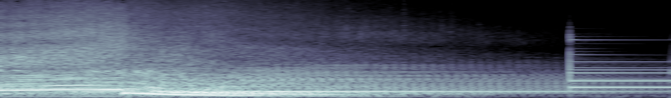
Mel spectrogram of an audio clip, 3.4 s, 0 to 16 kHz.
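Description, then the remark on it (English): A loud muscle car engine roars, its pitch dropping as it shifts, then the rumble gradually fades. A short tonal note cuts in near the end. No voices. “so in the 50s, it was all about muscle cars. It was all about the loudest car you could have, Mustangs, Corvettes that were really, really loud.”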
